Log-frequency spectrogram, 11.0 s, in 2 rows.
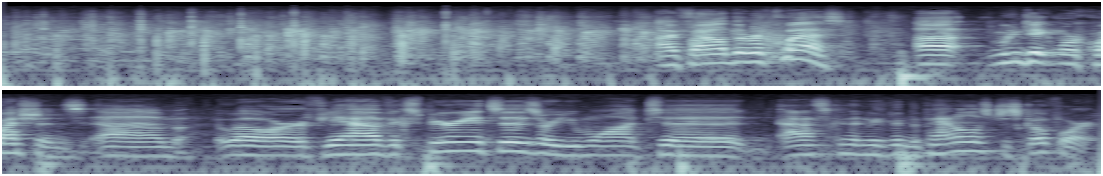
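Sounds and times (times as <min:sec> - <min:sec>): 
audience applause: 0:00.0 - 0:04.5
speech: 0:03.3 - 0:10.9.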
